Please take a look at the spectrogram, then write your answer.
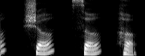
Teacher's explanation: इन्हें बोलते समय मुंह से हवा घर्षण के साथ निकलती है, जिससे हल्की गर्म हवा महसूस होती है। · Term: ऊष्म या संघर्षी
